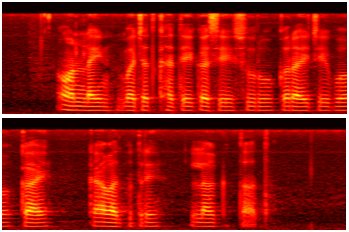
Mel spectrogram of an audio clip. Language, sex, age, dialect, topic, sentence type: Marathi, male, 18-24, Standard Marathi, banking, question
